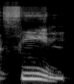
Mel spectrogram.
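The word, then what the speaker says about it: viel: I so fry and i e will become e so if you see this word this is called feel yeah I E is becoming e feel then if a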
